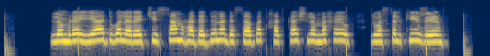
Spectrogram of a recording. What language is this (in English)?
Pashto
